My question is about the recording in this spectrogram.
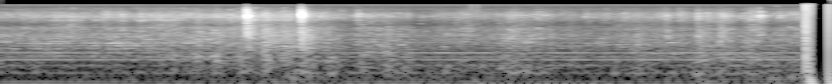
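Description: Steady background hum and room noise with a couple of faint clicks about a second in.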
